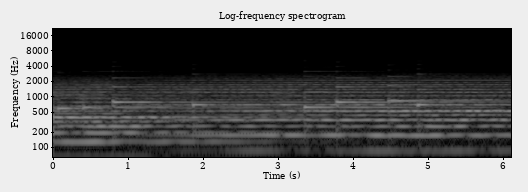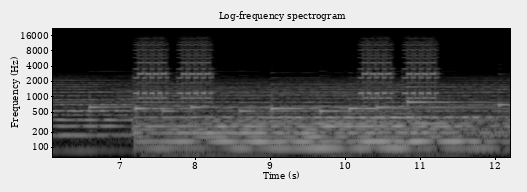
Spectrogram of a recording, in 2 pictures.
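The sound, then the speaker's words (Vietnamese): A telephone rings repeatedly in double rings, two pairs of shrill, bright bursts over a sustained low musical drone. “Ông Ninh tỉnh giấc bởi tiếng chuông điện thoại reo liên hồi”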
